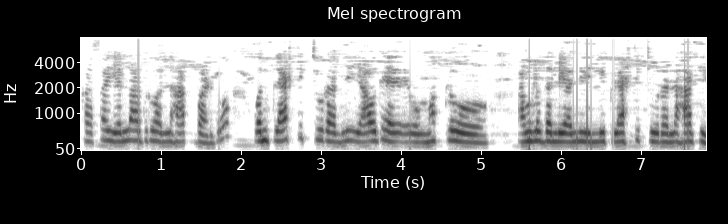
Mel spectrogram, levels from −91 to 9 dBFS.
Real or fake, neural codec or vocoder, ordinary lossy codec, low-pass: real; none; none; none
